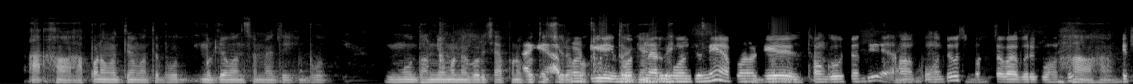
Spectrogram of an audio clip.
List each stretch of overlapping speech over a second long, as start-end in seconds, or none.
5.3-6.7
